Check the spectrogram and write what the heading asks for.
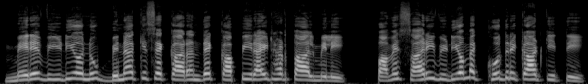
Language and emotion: Punjabi, angry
